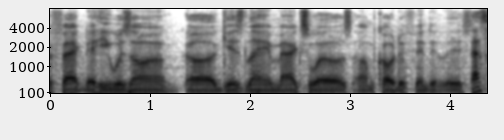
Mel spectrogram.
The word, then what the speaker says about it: Ghislaine: I'm not gonna ignore the fact that he was on Ghislaine Maxwell's co-defendant list.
